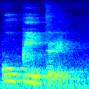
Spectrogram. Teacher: student desk my little kids love to say this word pupiter sounds like the english p without the puff of air coming out it's a drier sound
